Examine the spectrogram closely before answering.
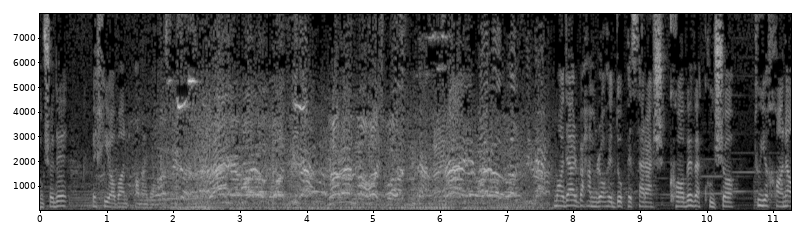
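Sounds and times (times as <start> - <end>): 
speech: 0.0 - 11.2
street crowd hubbub and shouting: 1.1 - 7.8.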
